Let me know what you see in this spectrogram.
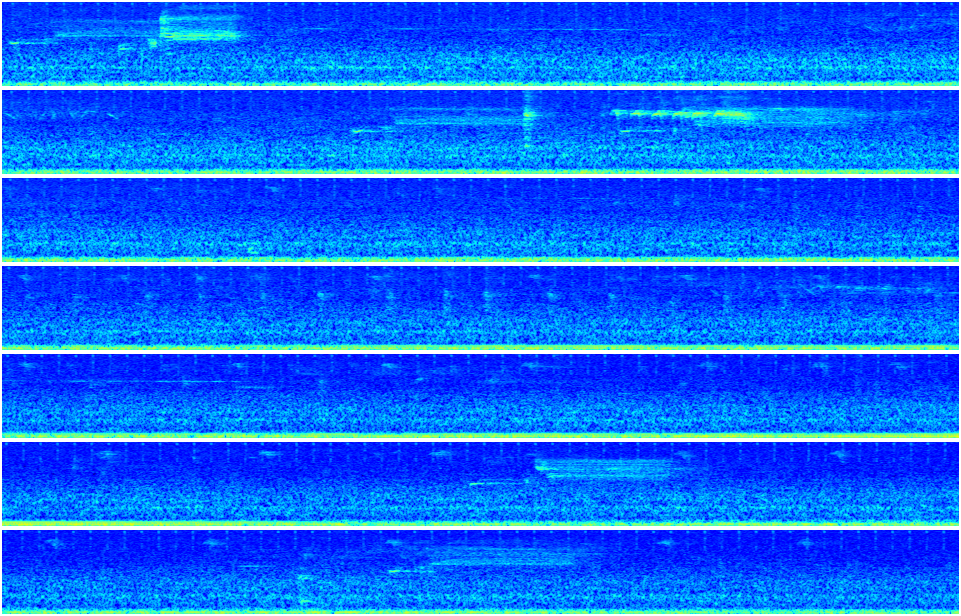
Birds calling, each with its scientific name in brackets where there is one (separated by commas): Common Yellowthroat (Geothlypis trichas), Song Sparrow (Melospiza melodia), Red-winged Blackbird (Agelaius phoeniceus)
